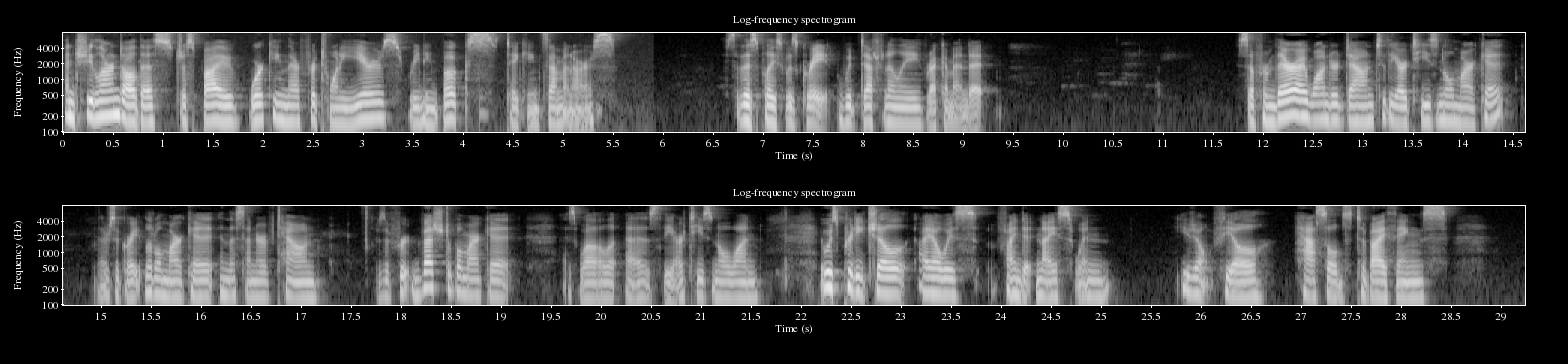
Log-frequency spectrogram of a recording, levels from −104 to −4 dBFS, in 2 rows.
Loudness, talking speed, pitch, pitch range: -25 LUFS, 150 wpm, 160 Hz, 145-175 Hz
